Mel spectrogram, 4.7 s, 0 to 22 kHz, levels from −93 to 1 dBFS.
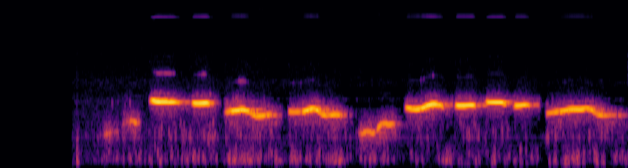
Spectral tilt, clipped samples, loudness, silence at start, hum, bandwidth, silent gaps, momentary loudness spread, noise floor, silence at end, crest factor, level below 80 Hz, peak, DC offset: -4 dB/octave; under 0.1%; -16 LUFS; 0.95 s; none; 3.9 kHz; none; 11 LU; -41 dBFS; 0.1 s; 14 dB; under -90 dBFS; -6 dBFS; under 0.1%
